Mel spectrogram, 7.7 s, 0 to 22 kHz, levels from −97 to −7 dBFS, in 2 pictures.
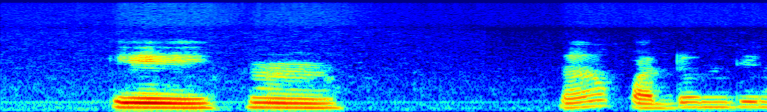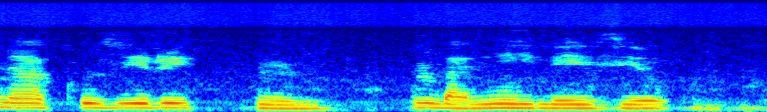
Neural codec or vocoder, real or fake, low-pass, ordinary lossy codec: none; real; 19.8 kHz; none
